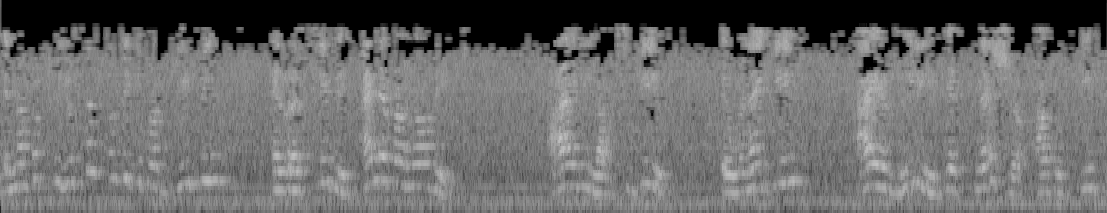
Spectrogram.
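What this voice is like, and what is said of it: Speaks with a foreign accent. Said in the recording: “I have an accent that's been here many, many years ... how can you still have an accent? ... Yes, I have an accent.”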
